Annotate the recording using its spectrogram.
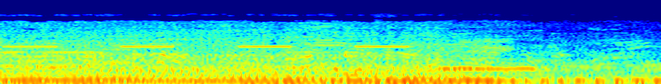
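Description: A quad bike's (ATV's) engine running close up, with several men's voices shouting over it. A short high beep sounds four times, about twice a second.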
